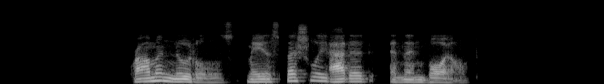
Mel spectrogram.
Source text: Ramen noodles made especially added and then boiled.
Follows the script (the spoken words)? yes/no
yes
